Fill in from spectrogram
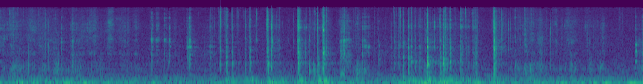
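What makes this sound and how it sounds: A utility blade scrapes the faceted edges of a solid, dry, cream-white bar of soap. A quick run of short, crisp, bright scratches and ticks sounds over a steady low rumble, with each scrape stopping almost at once.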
